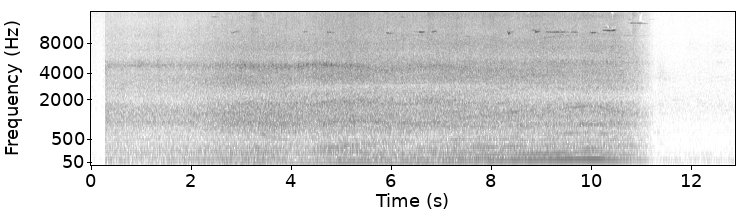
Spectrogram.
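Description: School bus engine running as the bus drives off, building steadily louder and then cutting off suddenly about eleven seconds in.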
